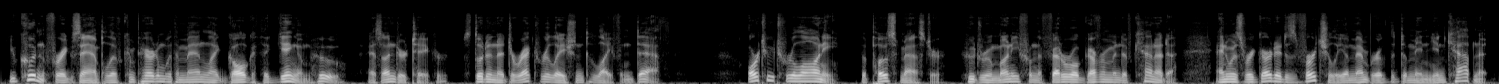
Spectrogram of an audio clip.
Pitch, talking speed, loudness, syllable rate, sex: 105 Hz, 200 wpm, -20 LUFS, 6.4 syllables/s, male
